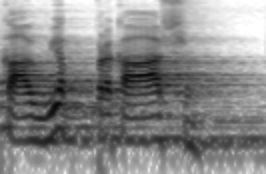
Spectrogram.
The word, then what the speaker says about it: काव्यप्रकाश: इसलिए इसका उच्चारण क्या है? काव्य प्रकाश। क्या शुद्ध उच्चारण है? काव्य प्रकाश।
